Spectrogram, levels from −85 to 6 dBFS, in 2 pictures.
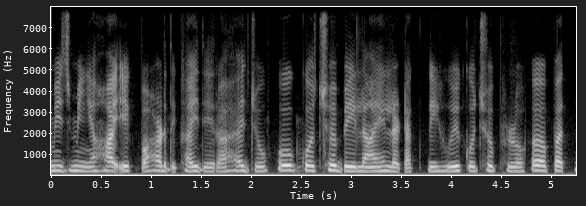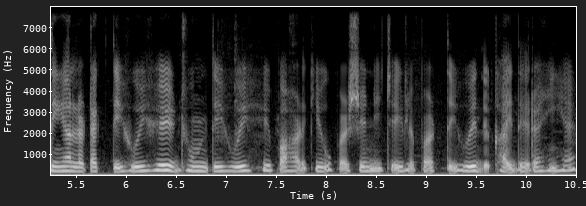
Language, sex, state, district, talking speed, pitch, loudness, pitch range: Hindi, female, Maharashtra, Pune, 170 wpm, 215 Hz, -17 LUFS, 205-230 Hz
